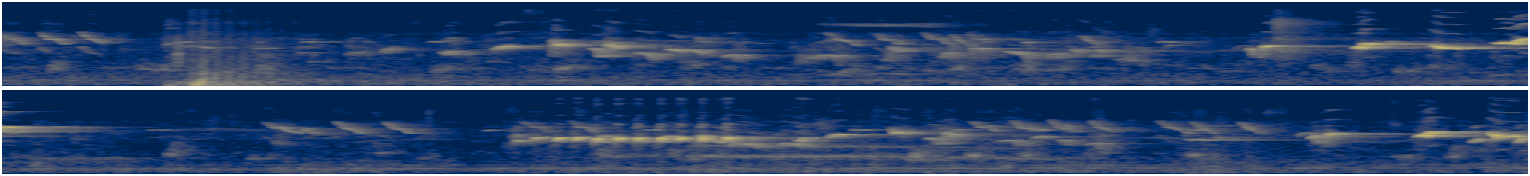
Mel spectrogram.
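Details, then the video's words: Black-crested bulbul in vigorous song to prompt quiet birds: varied chirps and warbled whistles, a burst of fast repeated notes, and a rapid rattling trill, with a thump near the start. "PANCINGAN BURUNG MALAS BUNYI CUCAK EMAS \ KUTILANG EMAS GACOR"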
